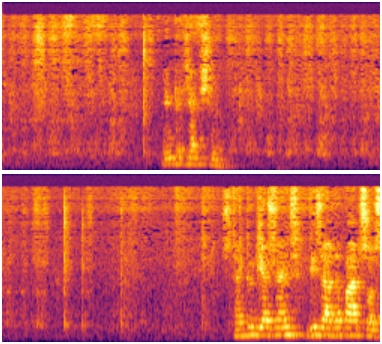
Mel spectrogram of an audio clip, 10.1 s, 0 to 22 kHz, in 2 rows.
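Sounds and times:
chalk scratching on chalkboard: 0.0 - 2.0, 3.0 - 6.9
chalk tapping: 0.0 - 2.1, 3.1 - 6.8.

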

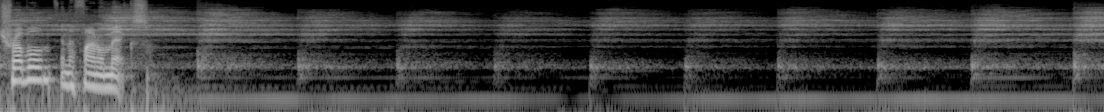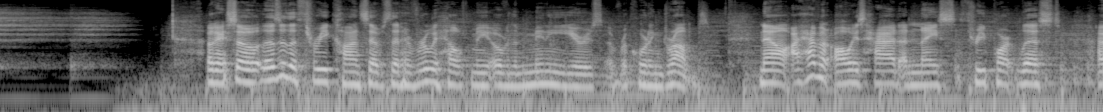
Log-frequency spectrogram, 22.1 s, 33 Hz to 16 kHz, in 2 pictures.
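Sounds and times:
cymbal strikes ringing: 0.0 - 16.3.

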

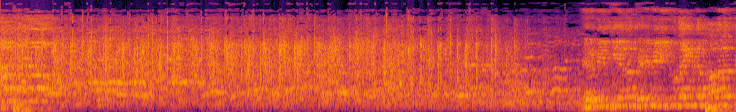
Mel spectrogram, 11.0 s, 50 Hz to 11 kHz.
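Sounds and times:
voices praying or singing: 0.0 - 1.1, 3.0 - 11.0
crowd clapping: 0.0 - 8.7.

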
